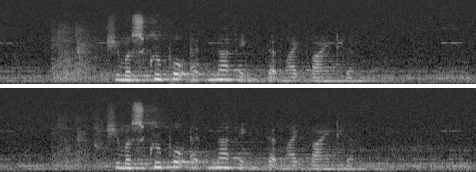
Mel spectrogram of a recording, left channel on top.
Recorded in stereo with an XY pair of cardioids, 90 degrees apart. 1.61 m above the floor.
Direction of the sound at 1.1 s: 10° left.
